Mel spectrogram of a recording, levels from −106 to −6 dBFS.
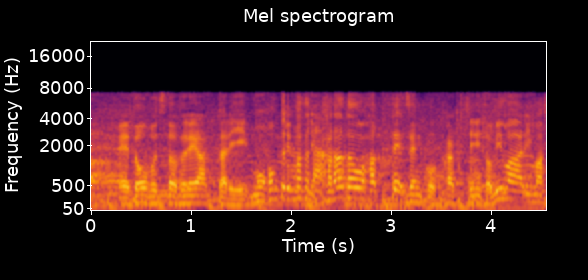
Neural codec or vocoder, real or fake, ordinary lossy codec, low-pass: codec, 44.1 kHz, 7.8 kbps, Pupu-Codec; fake; none; 7.2 kHz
